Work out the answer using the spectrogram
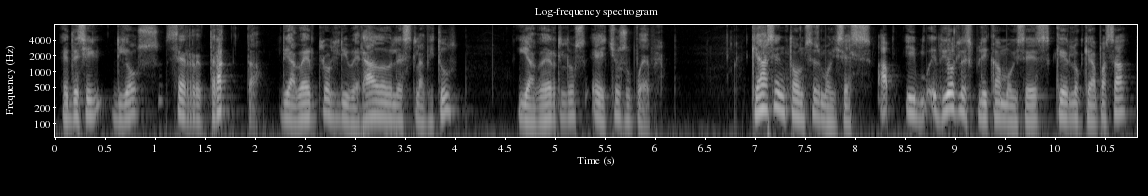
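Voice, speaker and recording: A man's voice: mid-range voice, expressive, normal speed, darkish tone. A man teaching on the radio about a Bible passage, explaining unhurriedly and repeating key phrases, with frequent fillers.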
